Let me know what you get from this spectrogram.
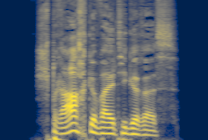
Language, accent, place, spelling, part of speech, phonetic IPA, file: German, Germany, Berlin, sprachgewaltigeres, adjective, [ˈʃpʁaːxɡəˌvaltɪɡəʁəs], De-sprachgewaltigeres.ogg
- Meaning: strong/mixed nominative/accusative neuter singular comparative degree of sprachgewaltig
